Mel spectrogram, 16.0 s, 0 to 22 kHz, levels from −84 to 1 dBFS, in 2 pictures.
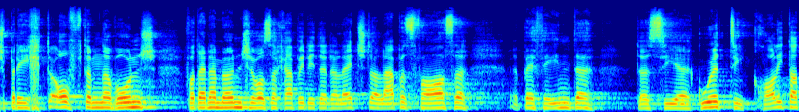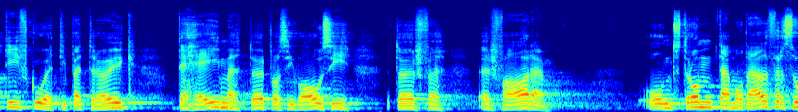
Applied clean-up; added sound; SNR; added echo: neural mask model Resemble Enhance denoiser.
